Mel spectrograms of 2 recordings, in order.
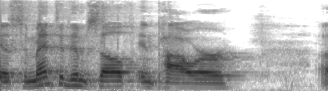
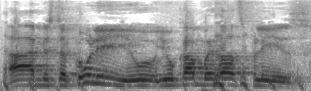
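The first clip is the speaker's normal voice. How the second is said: put-on Hungarian accent in English, higher; 4 semitones higher than usual. Acting out two agents in dark suits at the door: imitating a Hungarian accent in English. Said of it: "Is that how a Hungarian sounds when he's speaking English?".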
